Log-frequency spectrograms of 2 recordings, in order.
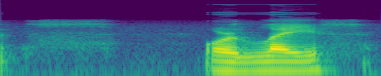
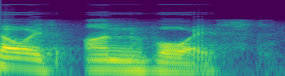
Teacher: s is always hard as in s or lace never like Z that is it's always unvoiced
